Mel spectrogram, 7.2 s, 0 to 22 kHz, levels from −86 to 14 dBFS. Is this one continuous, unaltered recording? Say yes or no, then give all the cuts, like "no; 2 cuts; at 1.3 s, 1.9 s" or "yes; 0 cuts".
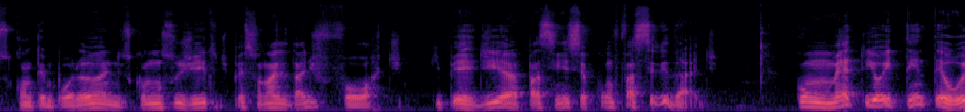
no; 1 cut; at 3.1 s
